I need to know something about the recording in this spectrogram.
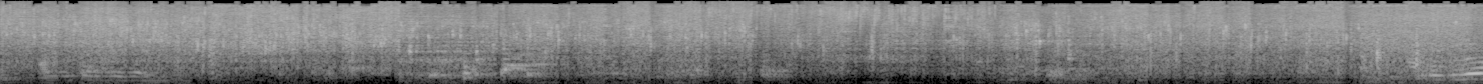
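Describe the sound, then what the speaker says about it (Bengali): Steady frying sizzle of potatoes in hot oil, with a few faint stirring scrapes, close and continuous throughout. "আলু হচ্ছে ভেজে নিব"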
